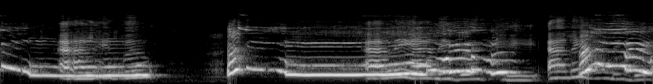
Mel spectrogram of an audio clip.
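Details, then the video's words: Siberian Husky, a female pet, singing along with her owner. A level howl, a short silence, then a rising howl that holds steady before wavering, with a lower human voice joining near the end. "My Husky Singing with Me"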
